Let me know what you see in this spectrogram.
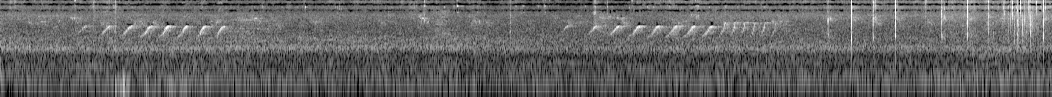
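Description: A songbird sings twice, each song a run of about eight quick falling notes, over a steady low rumble. A few sharp clicks come near the end.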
